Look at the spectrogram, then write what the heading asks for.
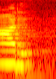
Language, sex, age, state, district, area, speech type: Tamil, female, 18-30, Tamil Nadu, Tiruvarur, urban, read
